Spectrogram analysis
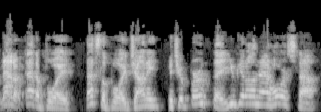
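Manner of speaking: mock holler, rising in pitch; big guy hollering. Big guy cheering Johnny onto the horse, hollering. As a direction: egg him on like a big hollering man. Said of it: "the big guy was hollering".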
